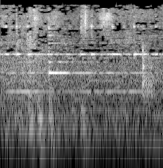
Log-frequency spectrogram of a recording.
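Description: Background drama score: sustained tones over a low pulse that recurs about every half second.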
